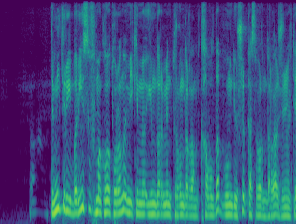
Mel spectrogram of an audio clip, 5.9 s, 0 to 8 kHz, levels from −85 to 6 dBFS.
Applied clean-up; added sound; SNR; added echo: neural mask model Resemble Enhance denoiser.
